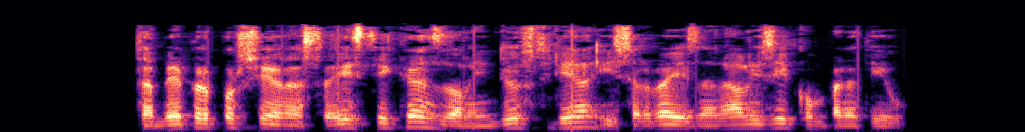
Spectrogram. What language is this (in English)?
Catalan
